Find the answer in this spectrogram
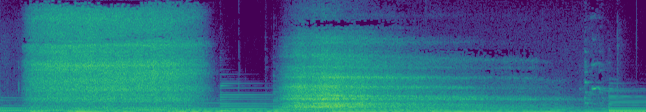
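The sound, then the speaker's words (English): Slow breathing in and out during a calming breathing exercise: two long, soft airy rushes of breath, each lasting a couple of seconds, over a faint steady background tone. “And then breathe out, pretending fire is coming out of your mouth. Ready? Breathe in and out.”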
